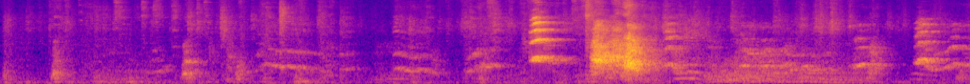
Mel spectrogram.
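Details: Five young Blenheim Cavalier King Charles Spaniel puppies in their new, larger pen yip and bark in uneven bursts, with a loud high squealing yelp near the middle and whiny calls around it.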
